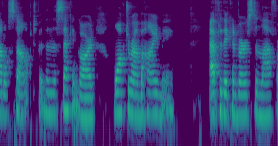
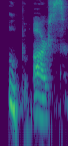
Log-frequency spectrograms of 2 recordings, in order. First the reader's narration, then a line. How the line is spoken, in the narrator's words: snarled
